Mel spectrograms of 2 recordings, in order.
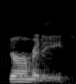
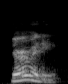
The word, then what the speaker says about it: Dermody: Dermody. Dermody.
